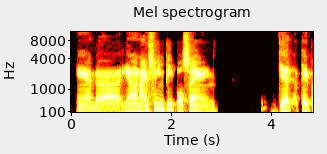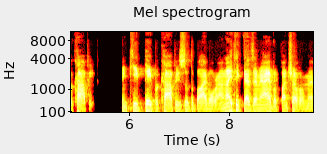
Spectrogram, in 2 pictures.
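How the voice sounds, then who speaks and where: Bright and sharp in tone, a man with an American accent talks with lively intonation over a quiet background. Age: 70s. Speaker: pastor and trial lawyer. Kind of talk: podcast interview.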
